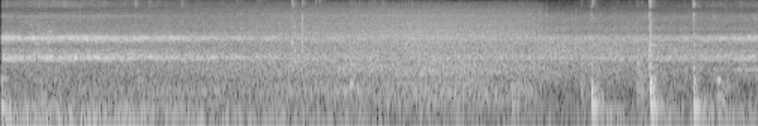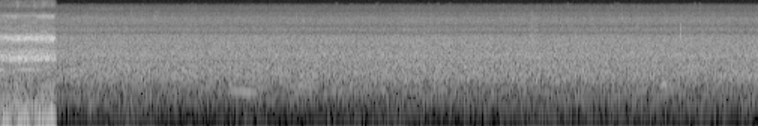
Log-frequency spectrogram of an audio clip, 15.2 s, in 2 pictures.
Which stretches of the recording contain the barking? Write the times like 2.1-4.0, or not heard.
not heard.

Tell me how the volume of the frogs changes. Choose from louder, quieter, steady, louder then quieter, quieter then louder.
quieter then louder.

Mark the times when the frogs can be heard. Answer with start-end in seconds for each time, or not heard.
0.0-8.2.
